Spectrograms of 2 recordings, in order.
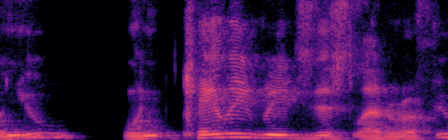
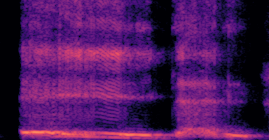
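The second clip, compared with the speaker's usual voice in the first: mock daughter greeting; much slower than usual. Father lightly mimics his daughter saying hi. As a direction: chirp it like a daughter. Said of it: "give her some culture with my accent".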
